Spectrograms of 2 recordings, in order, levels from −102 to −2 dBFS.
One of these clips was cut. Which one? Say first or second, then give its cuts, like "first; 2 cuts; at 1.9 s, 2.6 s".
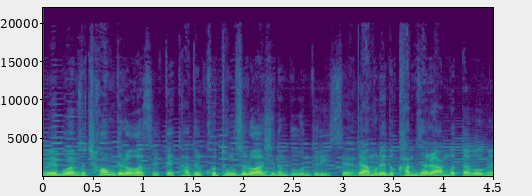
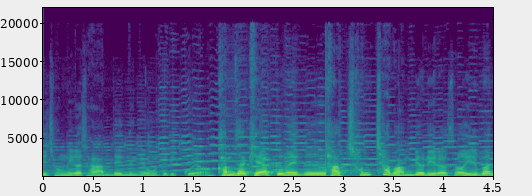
second; 2 cuts; at 1.8 s, 2.8 s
